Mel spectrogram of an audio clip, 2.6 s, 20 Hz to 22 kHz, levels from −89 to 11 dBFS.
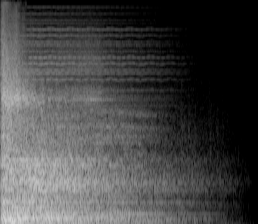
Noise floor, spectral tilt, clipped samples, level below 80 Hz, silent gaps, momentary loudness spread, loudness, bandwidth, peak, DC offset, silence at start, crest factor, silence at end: -60 dBFS; -4.5 dB/octave; 0.5%; -24 dBFS; none; 22 LU; -12 LUFS; over 20 kHz; 0 dBFS; under 0.1%; 0 s; 14 dB; 1 s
